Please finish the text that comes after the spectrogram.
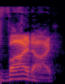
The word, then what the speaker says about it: Vai Dai: It's Vide.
